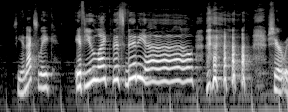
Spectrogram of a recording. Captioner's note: laughs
